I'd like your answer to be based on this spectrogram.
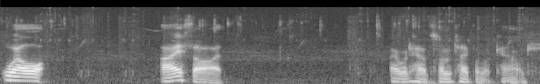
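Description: A man co-hosting a game stream as commentator, goofy and jokey with deadpan asides. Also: on the low side, extremely slow, creaky, no echo. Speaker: co-host commentator. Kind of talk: casual let's-play chat.

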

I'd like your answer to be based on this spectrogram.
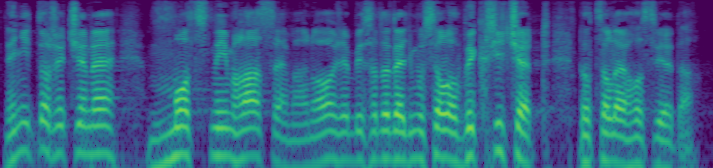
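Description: A man preaching a sermon, posing rhetorical questions and moving between quiet explanation and emphatic calls. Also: fairly high pitch.

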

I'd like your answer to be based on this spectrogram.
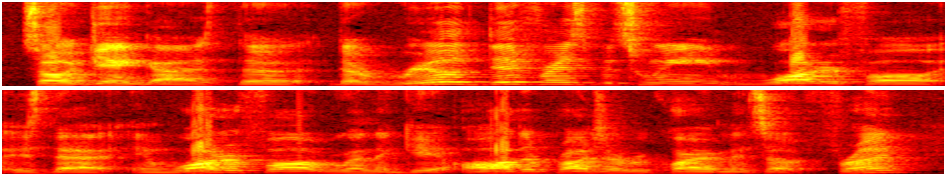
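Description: A man in his thirties, a tech career coach, explaining to camera in a relaxed, conversational way from his home office. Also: mid-range voice, normal speed. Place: home office with window, indoors. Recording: roomy echo with faint music.

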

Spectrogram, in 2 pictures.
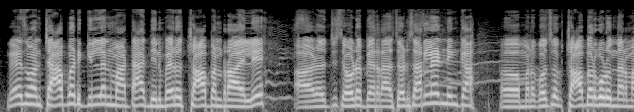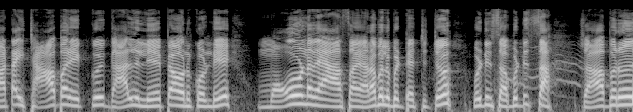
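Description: A woman giving excitable, playful gameplay commentary straight to her viewers. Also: high voice. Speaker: gameplay streamer.

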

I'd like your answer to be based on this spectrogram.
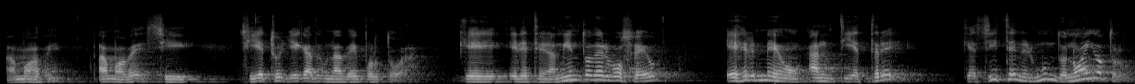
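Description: A man's voice: a little high, lively intonation, a little slow, big-room sound. A man, a boxing trainer, speaking in an interview with an earnest, repetitive, folksy manner. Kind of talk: documentary interview.

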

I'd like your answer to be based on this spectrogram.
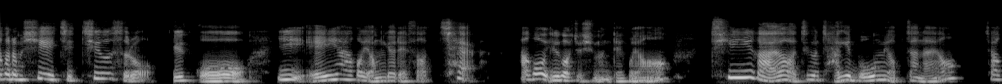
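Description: A woman's voice: on the low side, vocal fry, a little mellow. A woman teaching English phonics in an online lesson, explaining patiently and going over each point more than once. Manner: patient, repetitive explaining with frequent "자" and "네".

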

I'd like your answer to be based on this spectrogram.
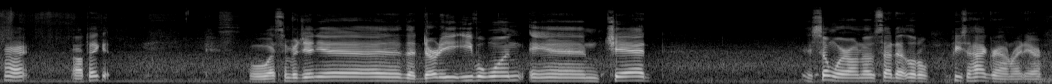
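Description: A Southern US man hosts a handheld vlog as a relic hunter in an open farm field, chatting casually and jokingly and often repeating phrases. His voice is fairly high, moderately paced with long pauses and a bit bright, captured by the camera's microphone in noisy, windy outdoor audio.

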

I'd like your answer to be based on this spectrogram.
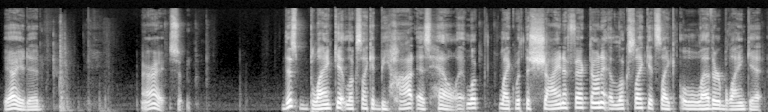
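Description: A man's voice: medium pitch, a little slow, a little mellow. Rambling man narrating his gameplay. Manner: rambling, filler-heavy, self-correcting. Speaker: let's play gamer. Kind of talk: casual game commentary.

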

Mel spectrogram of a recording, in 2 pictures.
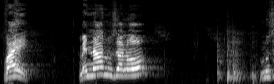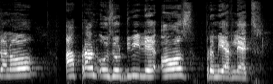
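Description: Enseignant sénégalais, voix aiguë et lente. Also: male voice, very high voice, pushed and bright. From Senegal. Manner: slow and repetitive, often checks with "hein?". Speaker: Quran teacher. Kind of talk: classroom lesson.

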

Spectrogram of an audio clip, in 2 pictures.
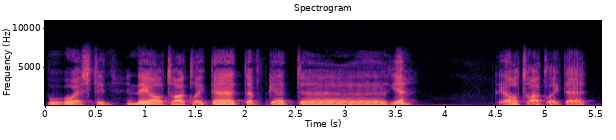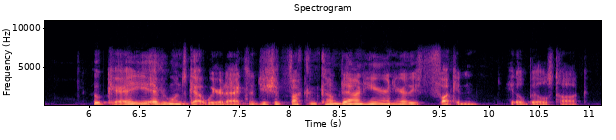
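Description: Low-voiced male co-host, relaxed and profane, over a dull dry home-podcast mic. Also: normal speed, dry recording. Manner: laid-back, swears freely. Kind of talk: casual chat.

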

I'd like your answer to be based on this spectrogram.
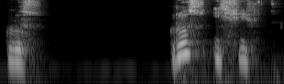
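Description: A woman's voice: drawn-out words, warm tone. A young woman, hosting a let's play and chatting to viewers as she thinks aloud. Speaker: gaming channel host.

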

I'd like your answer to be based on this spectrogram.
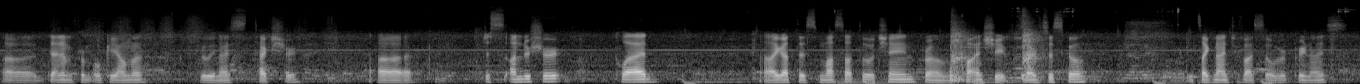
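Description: A young man giving a casual outfit breakdown, listing each piece in a flat rundown. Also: lowish voice, unhurried, pauses often, over music, low-quality recording. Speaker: guest. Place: indoor warehouse.

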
